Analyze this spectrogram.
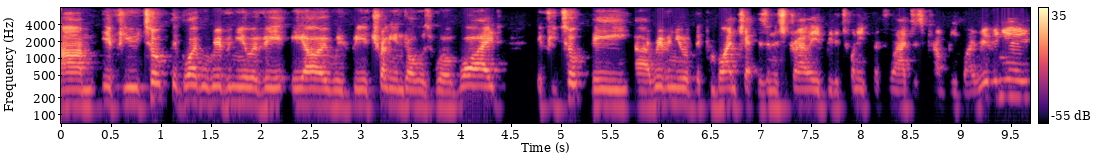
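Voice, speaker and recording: A man's fairly high voice at a very fast pace, with hardly any pauses and fairly even intonation. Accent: New Zealand. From New Zealand. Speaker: entrepreneur. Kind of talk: webinar presentation.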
